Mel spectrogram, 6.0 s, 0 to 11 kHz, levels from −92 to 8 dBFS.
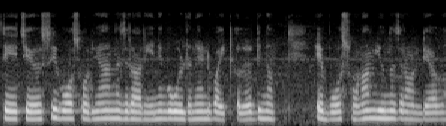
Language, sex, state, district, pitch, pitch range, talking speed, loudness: Punjabi, female, Punjab, Kapurthala, 195 Hz, 190-205 Hz, 210 wpm, -16 LUFS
